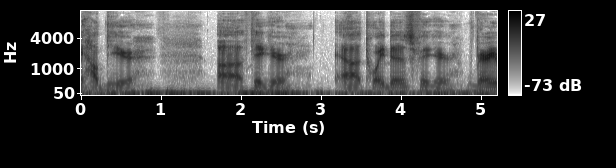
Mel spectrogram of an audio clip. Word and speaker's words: Haldir: and showing of the haul dear how dear or halter depending on you want pronounce I I say how dear figure toy biz figure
